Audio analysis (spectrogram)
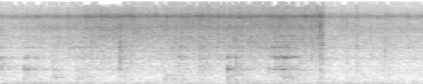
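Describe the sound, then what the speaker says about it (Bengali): Salt and sugar being stirred into a Bengali spinach shukto in a pan, a soft continuous sizzle with light scraping stirs close by. No speech. "এরপর এর মধ্যে আন্দাজ মতো নুন ও চিনি দিয়ে দিচ্ছি ও নাড়াচাড়া করে নিচ্ছি।"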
